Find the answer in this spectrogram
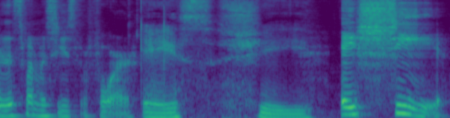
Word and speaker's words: Sidhe: She, not Sidhe.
